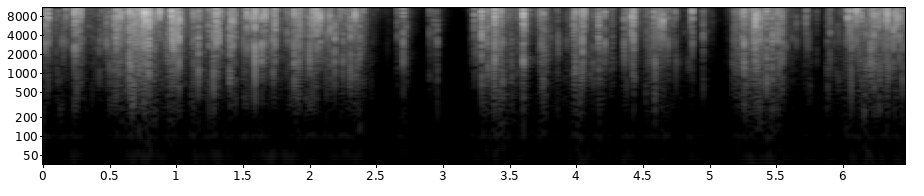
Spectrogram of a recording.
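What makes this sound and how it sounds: A full clear plastic biscuit bag is gripped upright while fingers and nails squeeze and crinkle the film. The result is dense, bright, crackling crinkles in bursts, broken by a few brief silent pauses.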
